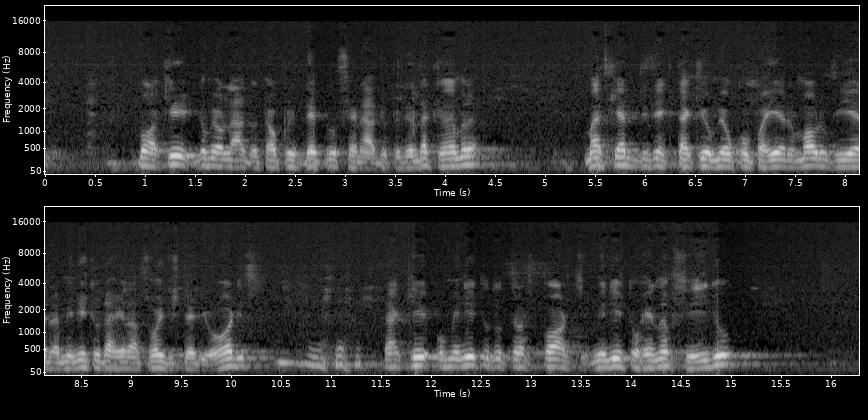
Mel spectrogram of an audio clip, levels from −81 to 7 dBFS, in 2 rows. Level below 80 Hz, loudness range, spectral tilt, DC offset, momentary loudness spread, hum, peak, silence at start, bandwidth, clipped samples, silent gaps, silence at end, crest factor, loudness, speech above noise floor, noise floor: -64 dBFS; 3 LU; -6.5 dB/octave; under 0.1%; 13 LU; none; -6 dBFS; 0 s; 16 kHz; under 0.1%; none; 1 s; 16 dB; -21 LUFS; 28 dB; -49 dBFS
